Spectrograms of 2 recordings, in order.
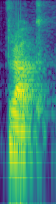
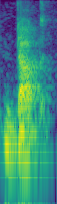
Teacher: ये alveolar sound है, क्योंकि टंग जो है वो एल्वियोलर रिज के साथ कांटेक्ट करती है।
